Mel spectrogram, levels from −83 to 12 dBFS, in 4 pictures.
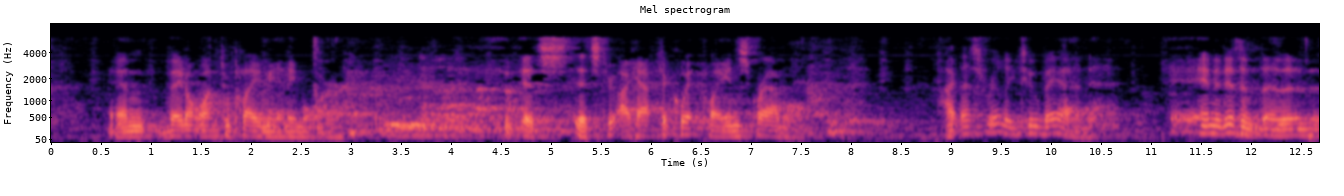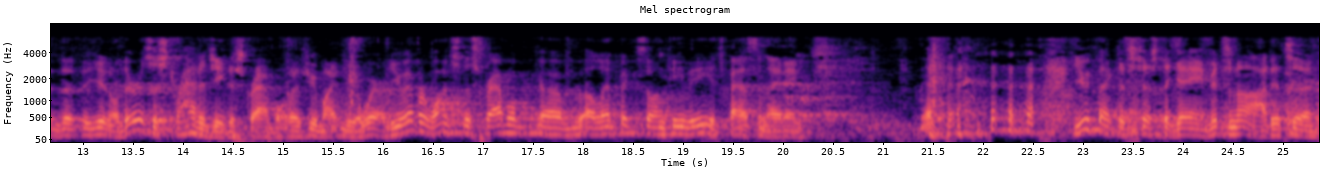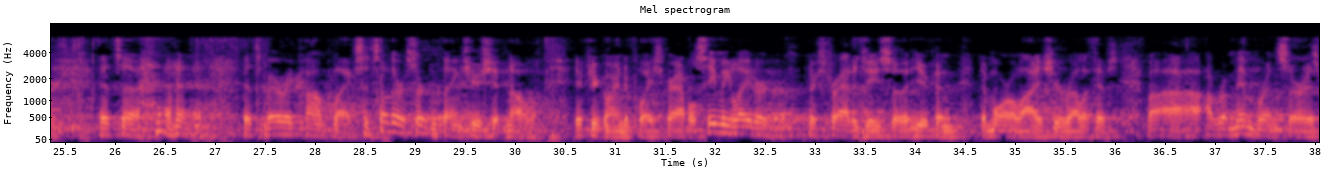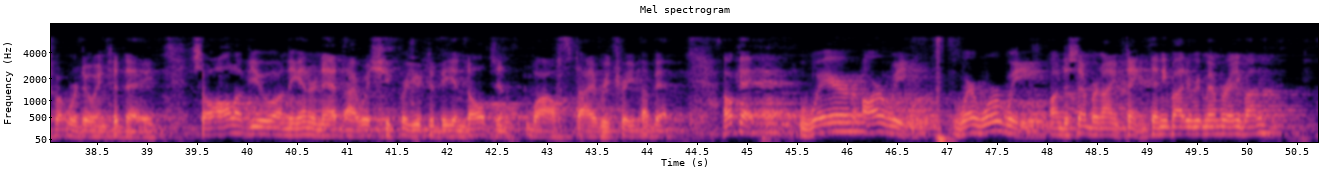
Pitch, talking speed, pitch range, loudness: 120 Hz, 160 wpm, 100-140 Hz, -19 LUFS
